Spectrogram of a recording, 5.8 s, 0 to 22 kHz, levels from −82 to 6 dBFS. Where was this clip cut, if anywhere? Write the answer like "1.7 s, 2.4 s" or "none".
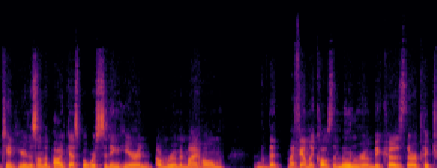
2.0 s, 3.4 s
